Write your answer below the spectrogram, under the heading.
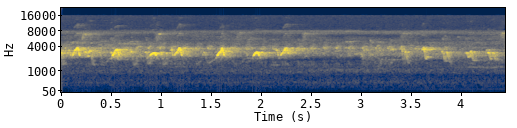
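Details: Eastern rosella, a medium-sized parrot, in the Darling Downs region of Queensland above 500 m: bright, high chirping notes in quick irregular bursts, several overlapping, over a steady high hiss of background noise.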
